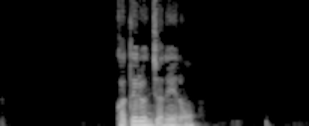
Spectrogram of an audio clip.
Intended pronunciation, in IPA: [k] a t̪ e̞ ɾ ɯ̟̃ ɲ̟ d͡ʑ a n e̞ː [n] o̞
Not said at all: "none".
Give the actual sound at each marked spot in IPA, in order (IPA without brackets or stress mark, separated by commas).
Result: k, n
